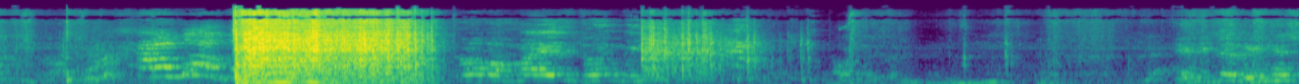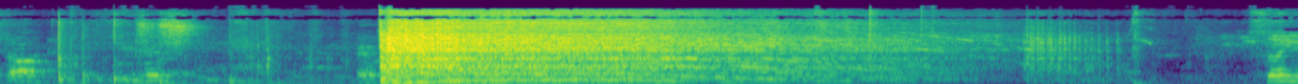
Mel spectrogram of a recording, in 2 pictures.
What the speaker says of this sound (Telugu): ఈ విధంగా మనం మిక్సీ చేసుకోవాలి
